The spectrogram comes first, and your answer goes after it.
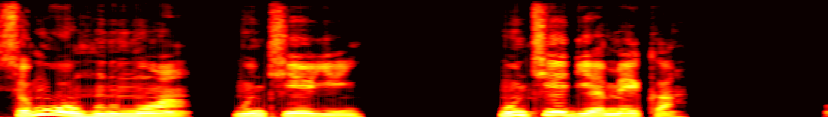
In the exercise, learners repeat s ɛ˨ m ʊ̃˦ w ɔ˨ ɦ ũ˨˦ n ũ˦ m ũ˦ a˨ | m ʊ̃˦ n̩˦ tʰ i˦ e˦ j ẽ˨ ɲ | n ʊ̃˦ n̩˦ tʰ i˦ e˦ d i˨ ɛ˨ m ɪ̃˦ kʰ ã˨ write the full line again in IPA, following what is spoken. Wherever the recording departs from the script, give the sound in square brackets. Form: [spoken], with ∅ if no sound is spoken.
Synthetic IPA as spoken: s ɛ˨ m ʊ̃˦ w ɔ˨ ɦ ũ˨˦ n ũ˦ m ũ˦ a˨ | m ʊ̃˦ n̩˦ tʰ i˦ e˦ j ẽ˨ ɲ | [m] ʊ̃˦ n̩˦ tʰ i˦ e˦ d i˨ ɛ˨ m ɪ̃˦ kʰ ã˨

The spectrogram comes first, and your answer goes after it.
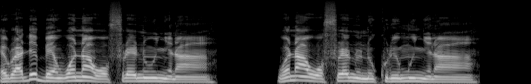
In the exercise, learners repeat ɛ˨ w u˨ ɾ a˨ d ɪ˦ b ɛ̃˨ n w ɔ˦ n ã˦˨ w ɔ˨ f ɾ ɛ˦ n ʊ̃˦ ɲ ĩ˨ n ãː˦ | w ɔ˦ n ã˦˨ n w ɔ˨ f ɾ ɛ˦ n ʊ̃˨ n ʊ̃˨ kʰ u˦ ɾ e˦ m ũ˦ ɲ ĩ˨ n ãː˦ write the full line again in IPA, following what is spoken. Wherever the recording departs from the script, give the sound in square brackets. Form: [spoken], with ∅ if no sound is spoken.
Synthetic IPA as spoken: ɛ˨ w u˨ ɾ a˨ d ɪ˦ b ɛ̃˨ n w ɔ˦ n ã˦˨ w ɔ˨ f ɾ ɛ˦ n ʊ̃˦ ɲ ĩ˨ n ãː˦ | w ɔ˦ n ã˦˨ [∅] w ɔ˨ f ɾ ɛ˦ n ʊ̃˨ n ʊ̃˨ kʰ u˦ ɾ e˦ m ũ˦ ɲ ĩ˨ n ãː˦

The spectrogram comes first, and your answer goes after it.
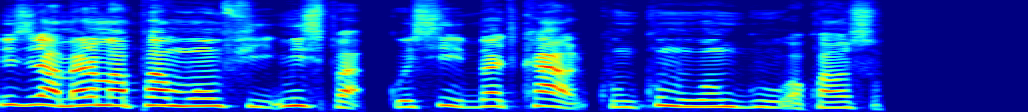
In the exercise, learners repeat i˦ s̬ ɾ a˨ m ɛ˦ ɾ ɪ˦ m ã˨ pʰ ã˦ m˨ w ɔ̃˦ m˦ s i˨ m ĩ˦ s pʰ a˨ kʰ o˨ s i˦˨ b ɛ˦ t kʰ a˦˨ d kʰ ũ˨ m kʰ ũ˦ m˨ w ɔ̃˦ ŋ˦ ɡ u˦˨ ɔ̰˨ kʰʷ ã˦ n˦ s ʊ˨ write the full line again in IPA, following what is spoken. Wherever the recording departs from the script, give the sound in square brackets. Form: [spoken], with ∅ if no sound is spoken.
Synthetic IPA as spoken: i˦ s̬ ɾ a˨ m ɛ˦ ɾ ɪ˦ m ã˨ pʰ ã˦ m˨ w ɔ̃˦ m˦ [f] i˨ m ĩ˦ s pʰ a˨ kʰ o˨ s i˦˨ b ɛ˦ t kʰ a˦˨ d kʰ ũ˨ [ŋ] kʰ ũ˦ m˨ w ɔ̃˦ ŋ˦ ɡ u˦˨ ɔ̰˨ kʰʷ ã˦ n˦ s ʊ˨

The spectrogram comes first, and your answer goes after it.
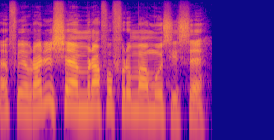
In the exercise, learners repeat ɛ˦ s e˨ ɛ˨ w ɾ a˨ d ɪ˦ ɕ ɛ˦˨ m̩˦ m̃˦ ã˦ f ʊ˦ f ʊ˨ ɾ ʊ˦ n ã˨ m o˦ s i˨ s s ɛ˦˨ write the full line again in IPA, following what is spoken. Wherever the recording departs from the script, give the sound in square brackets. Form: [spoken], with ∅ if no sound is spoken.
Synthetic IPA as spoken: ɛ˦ [f] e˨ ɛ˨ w ɾ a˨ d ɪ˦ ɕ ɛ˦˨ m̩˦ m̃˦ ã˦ f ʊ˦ f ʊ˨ ɾ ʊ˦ [m] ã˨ m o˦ s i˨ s s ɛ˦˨

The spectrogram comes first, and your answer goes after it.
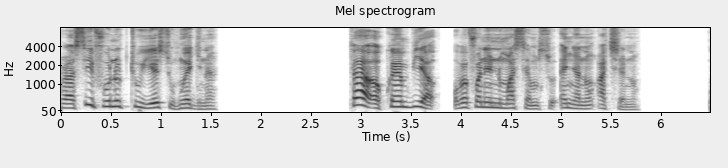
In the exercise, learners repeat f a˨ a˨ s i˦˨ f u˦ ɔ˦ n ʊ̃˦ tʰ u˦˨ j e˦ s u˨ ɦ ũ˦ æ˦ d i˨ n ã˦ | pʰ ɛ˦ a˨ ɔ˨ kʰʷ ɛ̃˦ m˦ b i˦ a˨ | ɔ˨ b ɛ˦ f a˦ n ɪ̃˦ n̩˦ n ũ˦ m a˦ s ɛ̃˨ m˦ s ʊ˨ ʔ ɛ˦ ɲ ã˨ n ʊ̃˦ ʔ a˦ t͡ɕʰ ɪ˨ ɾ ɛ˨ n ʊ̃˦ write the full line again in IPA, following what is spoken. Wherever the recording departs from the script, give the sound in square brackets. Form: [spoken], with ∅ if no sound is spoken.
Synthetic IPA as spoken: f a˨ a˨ s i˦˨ f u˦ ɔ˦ n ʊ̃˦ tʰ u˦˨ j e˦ s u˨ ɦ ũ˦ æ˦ [d͡ʑ] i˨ n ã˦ | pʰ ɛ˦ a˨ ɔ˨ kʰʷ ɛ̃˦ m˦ b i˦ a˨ | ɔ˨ b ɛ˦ f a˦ n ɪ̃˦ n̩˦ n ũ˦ m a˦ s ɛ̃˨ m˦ s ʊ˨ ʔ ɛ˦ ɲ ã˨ n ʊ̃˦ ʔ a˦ t͡ɕʰ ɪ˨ ɾ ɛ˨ n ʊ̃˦

